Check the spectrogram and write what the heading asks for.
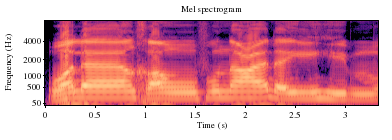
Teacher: خوفن پہ تنوین کے بعد عین اظہار کیجیے گا، غنہ نہیں کرنا، تیزی سے پڑھنا ہے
